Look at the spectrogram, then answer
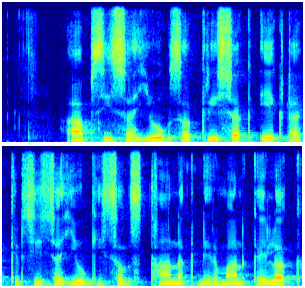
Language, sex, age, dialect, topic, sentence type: Maithili, male, 36-40, Southern/Standard, agriculture, statement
